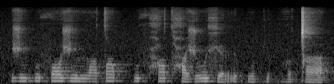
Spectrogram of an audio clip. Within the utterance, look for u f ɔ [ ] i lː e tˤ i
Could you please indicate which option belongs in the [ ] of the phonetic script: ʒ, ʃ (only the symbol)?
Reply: ʒ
